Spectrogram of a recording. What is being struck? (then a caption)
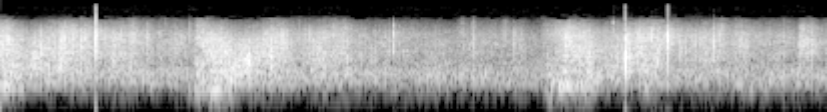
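Pile of crumbled soap. Hands dig into, press and crunch a pile of white crushed dry soap powder and chunks on a table with fingers and palms. A dense, crackly, gritty crunching rises and falls in waves, with a few sharp bright snaps standing out.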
